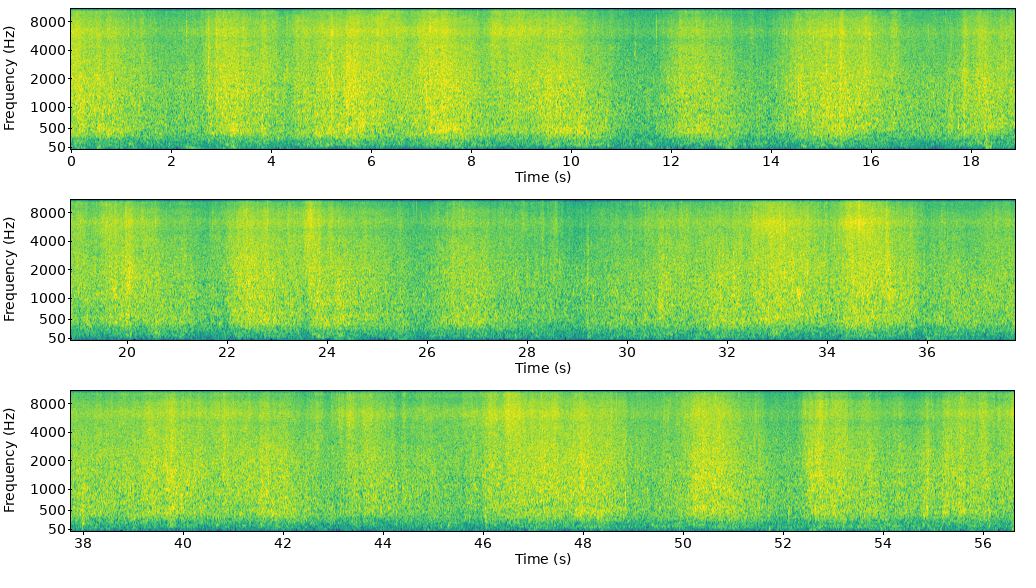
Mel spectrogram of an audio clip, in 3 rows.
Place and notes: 井垵海堤, Magong City - the waves
On the coast, Clipping block
Zoom H6 + Rode NT4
